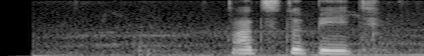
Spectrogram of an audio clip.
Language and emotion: Russian, neutral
